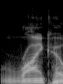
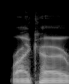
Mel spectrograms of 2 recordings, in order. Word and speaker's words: Raikou: to begin with um oh ryker was a good one oh isn't it raiku raikou raiku alright ko because it's ou but like i still feel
